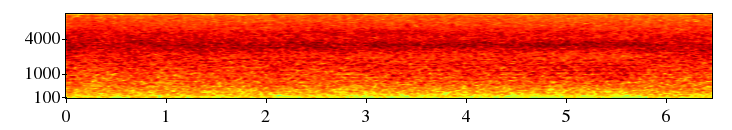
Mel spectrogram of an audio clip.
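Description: Very loud, steady static-like noise covering every pitch: audio that heavy video-effects processing has distorted and blown out into clipping.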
